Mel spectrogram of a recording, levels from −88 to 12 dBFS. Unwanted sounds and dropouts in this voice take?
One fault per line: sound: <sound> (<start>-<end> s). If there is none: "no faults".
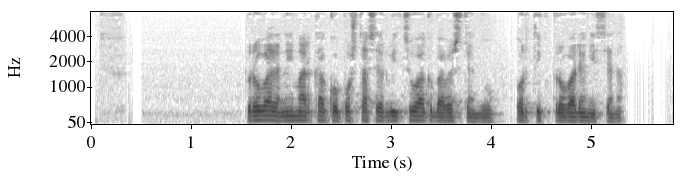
no faults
